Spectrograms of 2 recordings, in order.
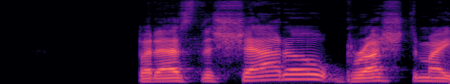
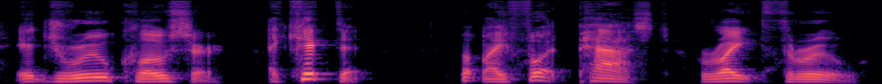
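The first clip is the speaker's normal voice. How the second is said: ordinary delivery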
